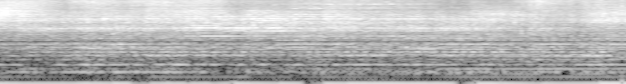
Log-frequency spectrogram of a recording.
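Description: Live rock band playing an instrumental passage: electric guitars and a heavy, sustained bass line over drums, with no singing.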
